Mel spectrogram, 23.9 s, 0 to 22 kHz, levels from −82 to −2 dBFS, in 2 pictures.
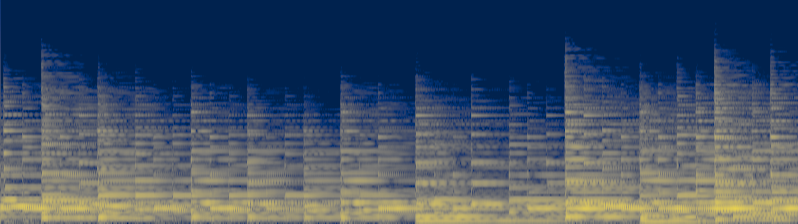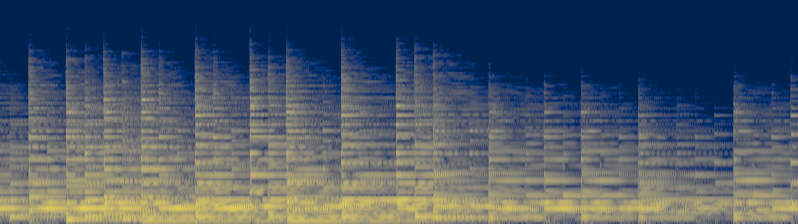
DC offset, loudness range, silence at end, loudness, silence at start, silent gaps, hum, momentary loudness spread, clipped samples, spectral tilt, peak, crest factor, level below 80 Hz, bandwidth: under 0.1%; 7 LU; 0 s; -19 LUFS; 0 s; none; none; 9 LU; under 0.1%; -7.5 dB/octave; -4 dBFS; 14 dB; -32 dBFS; 8.4 kHz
